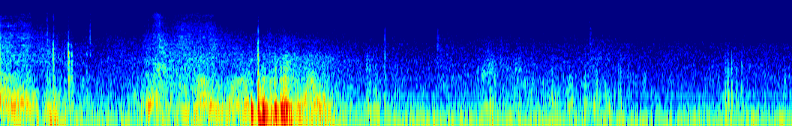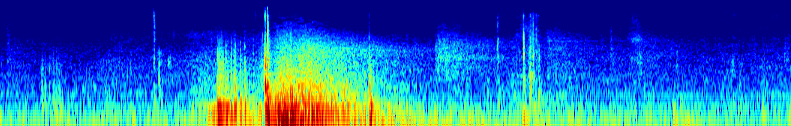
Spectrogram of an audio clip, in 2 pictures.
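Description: Hinged bench seat lid with under-seat plastic storage being handled: a soft thump about two seconds in as it is lifted, then a loud, sharp thud about seven seconds in as it drops shut.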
